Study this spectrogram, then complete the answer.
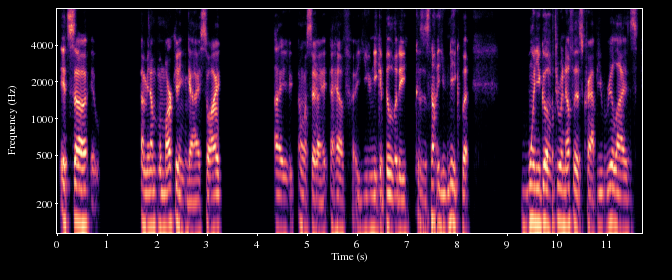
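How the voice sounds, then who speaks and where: A man's voice: mid-range voice, normal speed. A man co-hosting a podcast, chatting casually, laughing often and retelling what others said. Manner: animated storyteller, laughs often, retells quotes. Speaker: podcast co-host. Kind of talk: casual conversation.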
